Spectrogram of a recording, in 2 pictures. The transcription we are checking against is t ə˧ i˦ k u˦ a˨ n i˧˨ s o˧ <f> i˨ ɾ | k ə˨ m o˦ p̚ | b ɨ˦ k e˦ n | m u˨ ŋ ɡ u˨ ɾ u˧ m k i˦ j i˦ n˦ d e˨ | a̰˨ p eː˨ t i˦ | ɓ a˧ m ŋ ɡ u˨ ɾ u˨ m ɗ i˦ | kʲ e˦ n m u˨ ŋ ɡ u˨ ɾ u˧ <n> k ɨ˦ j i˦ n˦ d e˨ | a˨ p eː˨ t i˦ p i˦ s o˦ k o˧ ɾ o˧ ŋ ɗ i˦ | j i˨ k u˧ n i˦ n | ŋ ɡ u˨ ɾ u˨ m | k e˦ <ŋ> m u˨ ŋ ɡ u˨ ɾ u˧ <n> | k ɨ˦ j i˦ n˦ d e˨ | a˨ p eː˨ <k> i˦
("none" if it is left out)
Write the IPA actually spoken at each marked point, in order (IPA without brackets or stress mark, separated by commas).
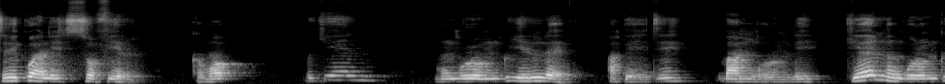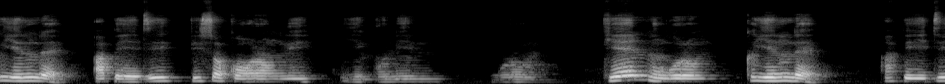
f, m, n, m, t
